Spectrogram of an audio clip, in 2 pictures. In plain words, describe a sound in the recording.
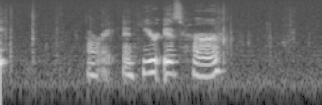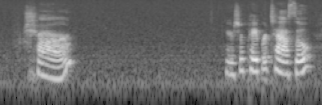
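Paper crinkles softly as it is handled.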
